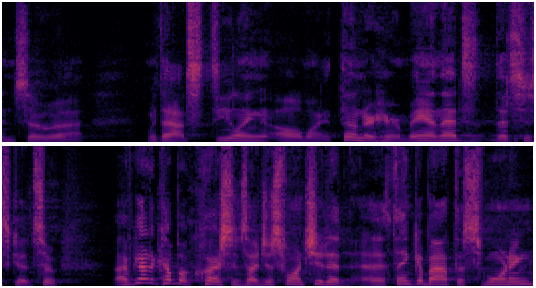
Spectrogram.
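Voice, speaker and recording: Recorded very cleanly against a silent background, a man talks at a high pitch with ordinary pitch variation. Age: 50s. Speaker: associate pastor. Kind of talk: sermon. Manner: halting, many fillers.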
